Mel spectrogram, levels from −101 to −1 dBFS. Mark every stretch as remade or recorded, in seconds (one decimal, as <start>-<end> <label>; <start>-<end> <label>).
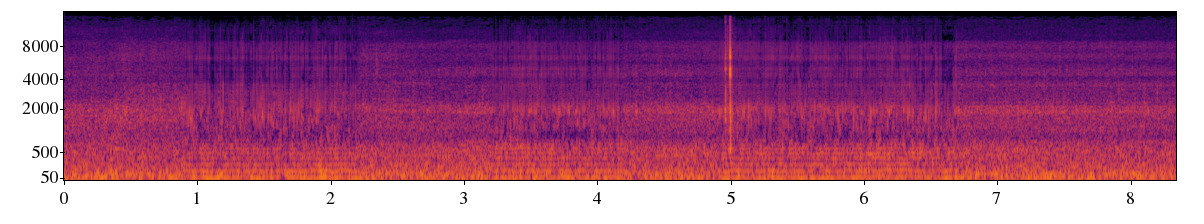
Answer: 0.0-0.9 recorded; 0.9-2.2 remade; 2.2-3.2 recorded; 3.2-4.2 remade; 4.2-4.9 recorded; 4.9-6.7 remade; 6.7-8.3 recorded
